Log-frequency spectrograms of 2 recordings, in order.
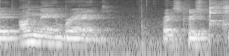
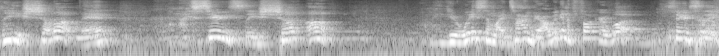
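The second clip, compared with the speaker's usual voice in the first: raised-pitch, impatient retort; mock exasperation; 6 semitones higher than usual. Man to chatty subway lady, mock exasperation. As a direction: cut her off, comically fed up.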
